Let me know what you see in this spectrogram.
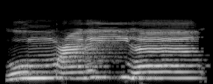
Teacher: Hum 'alaiha, ini juga dialirkan suaranya dan masuk ke rongga hidung ya, tetapi tidak dengung terlalu lama dan juga tidak memutus ya ataupun tawalut memantul.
